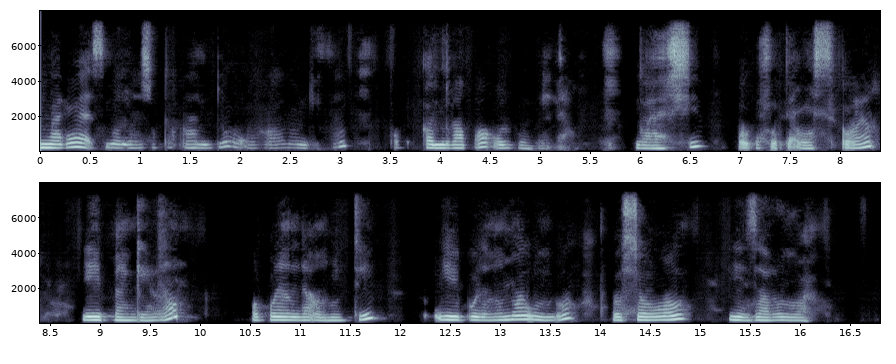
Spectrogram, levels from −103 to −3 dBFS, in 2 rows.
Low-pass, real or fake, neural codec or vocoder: 7.2 kHz; fake; codec, 16 kHz, 1 kbps, FreqCodec, larger model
